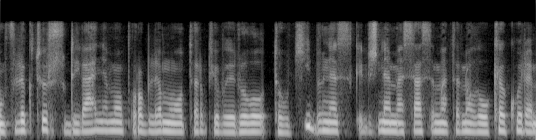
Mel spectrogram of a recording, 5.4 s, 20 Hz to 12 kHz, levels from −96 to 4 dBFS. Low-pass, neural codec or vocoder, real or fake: 7.2 kHz; codec, 16 kHz, 0.8 kbps, ZipCodec; fake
